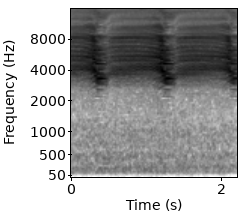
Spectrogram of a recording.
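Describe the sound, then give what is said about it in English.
A cicada calls with a faint, high, steady buzzing drone that swells and fades in three regular pulses. “it may sound like a bit of a cacophony to us, but, you know, it's sweet music to a female cicada”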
